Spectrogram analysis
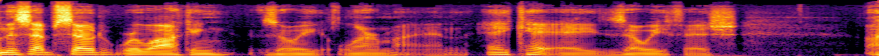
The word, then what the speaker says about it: Lerma: Yeah, Lerma.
